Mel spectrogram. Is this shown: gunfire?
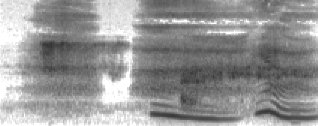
no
